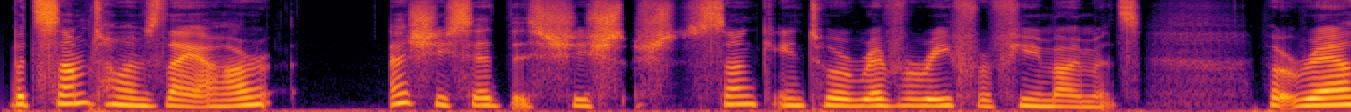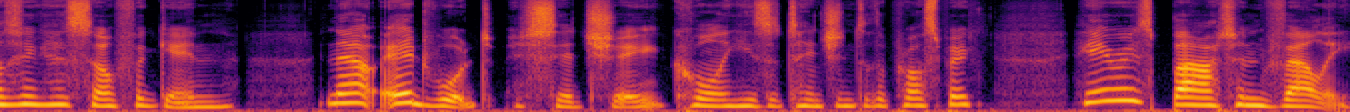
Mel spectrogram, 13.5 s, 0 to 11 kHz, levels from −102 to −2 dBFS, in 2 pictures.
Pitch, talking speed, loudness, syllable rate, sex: 205 Hz, 145 wpm, -21 LUFS, 5.1 syllables/s, female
